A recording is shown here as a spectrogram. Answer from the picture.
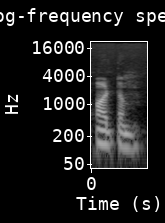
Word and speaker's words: autumn: मिसाल के तौर पे हम वर्ड लिखते हैं ऑटम, AUTUMN। अब देखिए ना कि N जो है ना, N यहाँ पे साइलेंट है।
